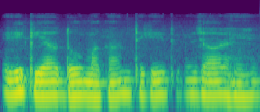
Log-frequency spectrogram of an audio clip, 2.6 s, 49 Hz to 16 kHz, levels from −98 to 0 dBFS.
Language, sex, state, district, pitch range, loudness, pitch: Hindi, male, Madhya Pradesh, Bhopal, 120-130 Hz, -15 LUFS, 120 Hz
